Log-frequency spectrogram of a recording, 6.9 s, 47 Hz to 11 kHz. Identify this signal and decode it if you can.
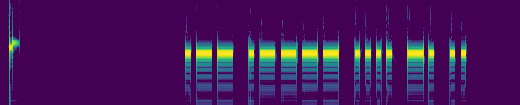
Morse code, heard as a keyed tone, about 17 wpm, 700 Hz. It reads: W1HNI
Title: USA Call Signs - 5 Characters - Repeated 2x - 17wpm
